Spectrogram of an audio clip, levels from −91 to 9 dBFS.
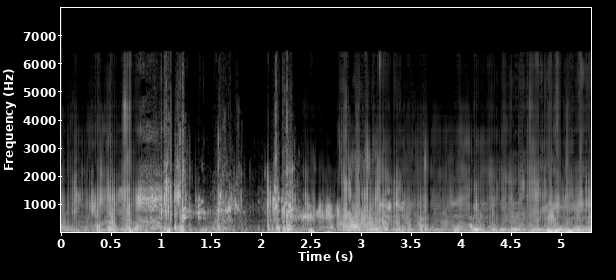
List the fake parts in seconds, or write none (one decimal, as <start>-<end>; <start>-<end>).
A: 0.0-0.8; 2.4-5.3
